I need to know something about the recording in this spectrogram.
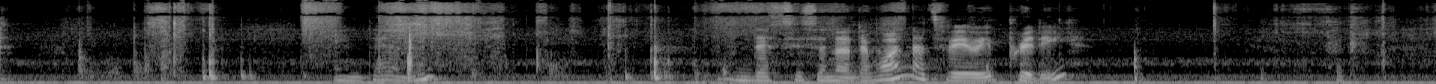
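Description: Sheets of stiff paper rustle and flap as they are handled.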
